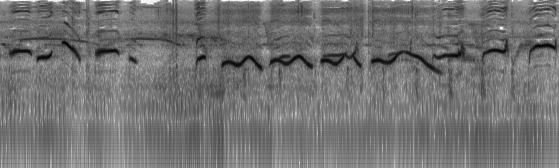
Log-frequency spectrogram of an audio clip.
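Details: Chinese hwamei, kept caged and tame with its tail spread, sings rich warbled whistles, a series of looping rising-and-falling notes repeated about three times a second.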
